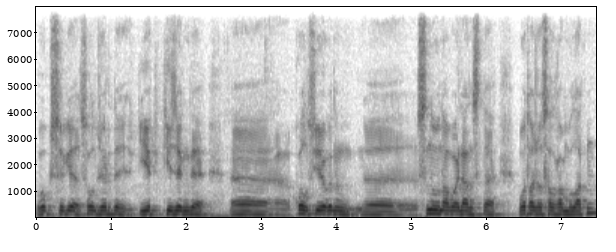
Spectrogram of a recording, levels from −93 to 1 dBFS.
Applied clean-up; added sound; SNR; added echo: none; none; none; none.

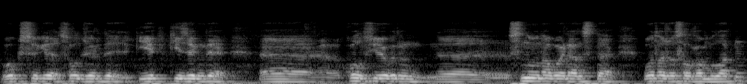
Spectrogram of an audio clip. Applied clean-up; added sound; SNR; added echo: none; none; none; reverberation time 0.2 s.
